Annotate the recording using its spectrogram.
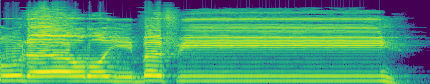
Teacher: لا اور فی الف مدہ اور یا مدہ ہے، ان دونوں کو بھی ایک ایک الف کی مقدار میں کھینچ کر پڑھنا ہے۔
